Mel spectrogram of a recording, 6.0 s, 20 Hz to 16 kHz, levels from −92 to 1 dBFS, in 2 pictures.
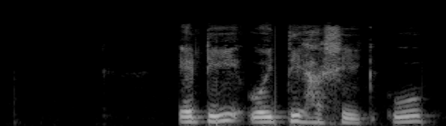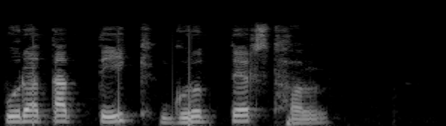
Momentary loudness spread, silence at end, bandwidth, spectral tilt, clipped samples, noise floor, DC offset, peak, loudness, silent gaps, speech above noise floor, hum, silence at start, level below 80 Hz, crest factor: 8 LU; 0.8 s; 8 kHz; -6 dB/octave; under 0.1%; -87 dBFS; under 0.1%; -18 dBFS; -35 LUFS; none; 53 dB; none; 1.2 s; -66 dBFS; 18 dB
